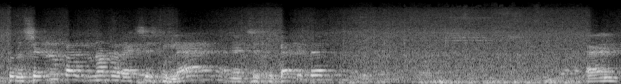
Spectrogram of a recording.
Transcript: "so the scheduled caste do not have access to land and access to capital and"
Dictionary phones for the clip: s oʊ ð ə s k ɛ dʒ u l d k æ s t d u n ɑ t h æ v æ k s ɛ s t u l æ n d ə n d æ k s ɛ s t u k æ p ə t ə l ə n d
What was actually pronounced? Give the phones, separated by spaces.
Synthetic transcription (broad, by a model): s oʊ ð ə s ɛ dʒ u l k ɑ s d u n ɑ t h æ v æ k s ɛ s t u l æ n d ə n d æ k s ɛ s t u k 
